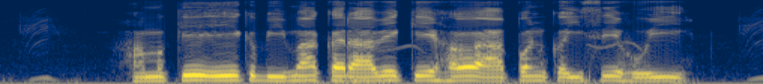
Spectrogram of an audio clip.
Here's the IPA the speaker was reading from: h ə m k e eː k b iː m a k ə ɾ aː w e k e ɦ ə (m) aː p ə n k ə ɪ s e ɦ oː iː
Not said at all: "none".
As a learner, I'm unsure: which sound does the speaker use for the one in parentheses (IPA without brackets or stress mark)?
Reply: none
